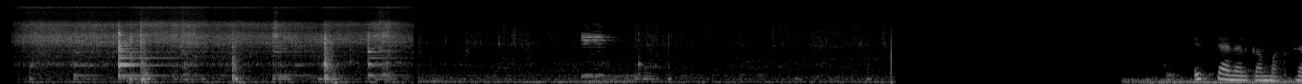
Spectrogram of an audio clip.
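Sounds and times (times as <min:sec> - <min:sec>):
beetroot sizzling in a pot: 0:00.1 - 0:09.0
spoon stirring and knocking on pot: 0:00.7 - 0:04.0.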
